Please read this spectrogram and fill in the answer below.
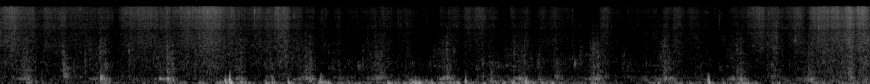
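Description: A horse close by in a wooden stall, heard as irregular low sounds with scattered short thumps.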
